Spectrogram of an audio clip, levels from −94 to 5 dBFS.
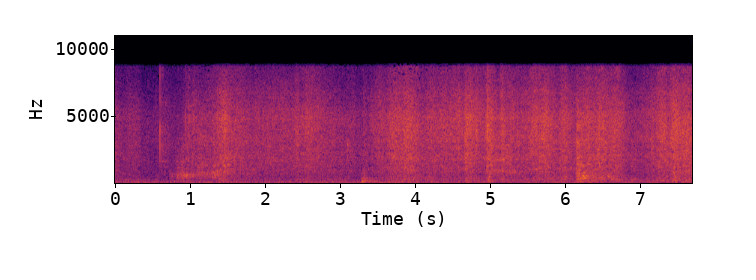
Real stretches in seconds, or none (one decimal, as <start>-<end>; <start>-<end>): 0.4-1.4; 2.8-4.6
